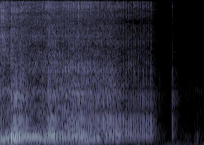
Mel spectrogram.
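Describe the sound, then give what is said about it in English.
A loud, raspy fart noise blares for about a second, then cuts off abruptly, followed by a brief, faint little sputter at the end. Nobody speaks over it. “And so is this fart noise.”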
